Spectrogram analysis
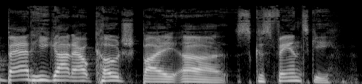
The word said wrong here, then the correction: Stefanski: I said that name wrong. Stefanski. Is that it? I always trip Stefanski? – Over that. – I think it's Stefanski, isn't it? – Stefanski? There, I said it right that time.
